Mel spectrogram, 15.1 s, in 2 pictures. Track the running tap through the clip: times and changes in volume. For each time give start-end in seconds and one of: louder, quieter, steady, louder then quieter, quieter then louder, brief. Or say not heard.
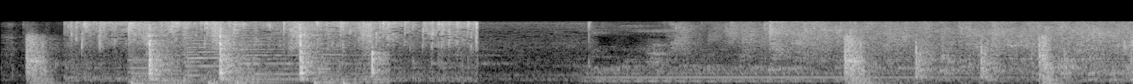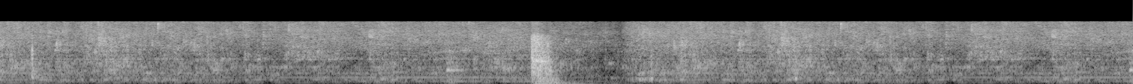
0.0-15.0 steady.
